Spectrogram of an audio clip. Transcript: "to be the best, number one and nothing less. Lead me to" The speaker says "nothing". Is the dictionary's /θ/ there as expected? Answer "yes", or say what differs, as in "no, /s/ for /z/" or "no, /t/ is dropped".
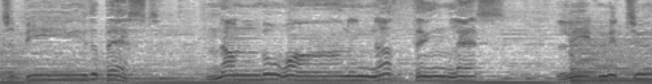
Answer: yes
